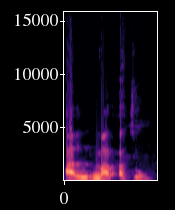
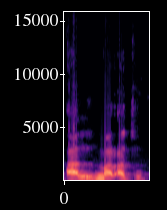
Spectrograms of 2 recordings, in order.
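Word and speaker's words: المرأة: তখন উচ্চারণ হবে এরকম আল মারআতু। ইমরাতুন শব্দের পূর্বে যদি আলিফ লাম যুক্ত হয় তাহলে উচ্চারণ হবে আল মারআতু।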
